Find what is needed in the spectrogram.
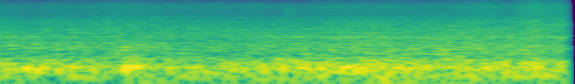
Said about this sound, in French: Bon, le bateau s'emballe et du coup, je sais plus où j'en étais. Il s'emballe parce que le vent monte.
